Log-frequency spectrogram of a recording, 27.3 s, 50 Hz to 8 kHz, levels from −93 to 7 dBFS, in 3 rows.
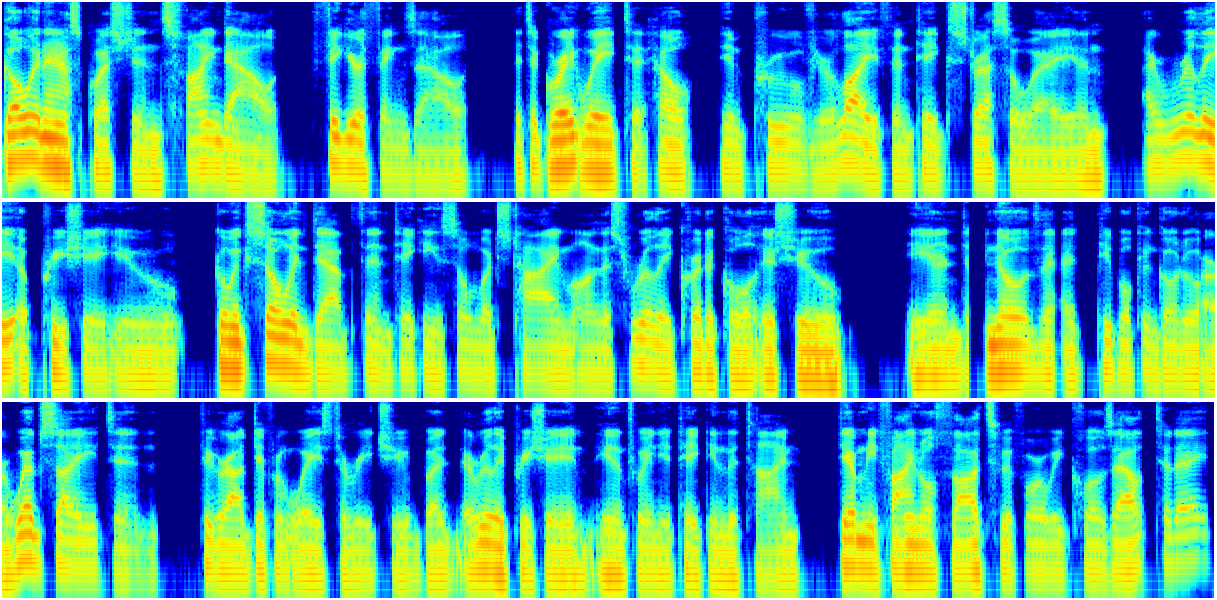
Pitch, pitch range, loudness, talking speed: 95 Hz, 85-105 Hz, -27 LUFS, 175 wpm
